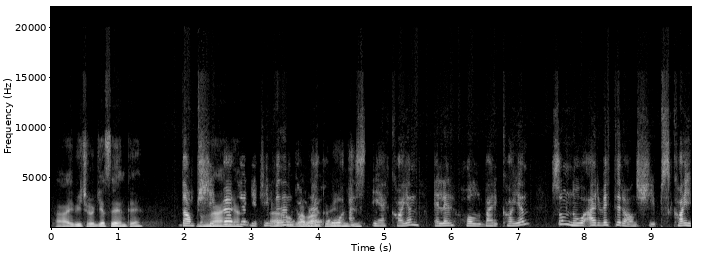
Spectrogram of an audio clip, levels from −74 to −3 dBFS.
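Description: From 0.00 to 1.68 s there is an echo leak: a very faint copy of the speech trails it by 237 ms, likely because a loudspeaker on the far end fed the microphone and its echo canceller missed some of it. On a spectrogram it appears as a ghostly, much weaker repeat of each harmonic pattern, shifted right by about a quarter second.

Between 2.55 and 4.89 s, speech is suppressed in double talk. The level drops in pieces, by roughly 10 dB at the deepest, for under a second in total. The likely cause is an echo canceller turning everything down when both sides spoke at once. The waveform envelope shows notched dips, and the spectrogram shows those stretches thinning.

Inside that stretch, from 3.62 to 4.69 s, a second, much louder echo leak returns with a 255 ms delay, about 10 dB below the direct speech. It sounds like a doubled voice and shows as a strong repeated pattern on the spectrogram.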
